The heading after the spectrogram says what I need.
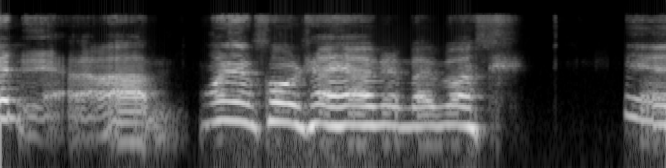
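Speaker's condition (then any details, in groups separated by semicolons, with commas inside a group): Cerebral palsy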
